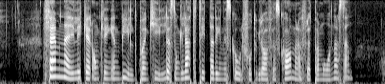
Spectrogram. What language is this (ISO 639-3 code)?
swe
